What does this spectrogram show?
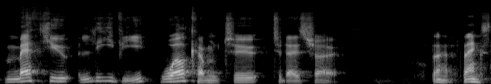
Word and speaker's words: Levy: of his name right it's not levy it's levi matthew levy welcome to today's show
